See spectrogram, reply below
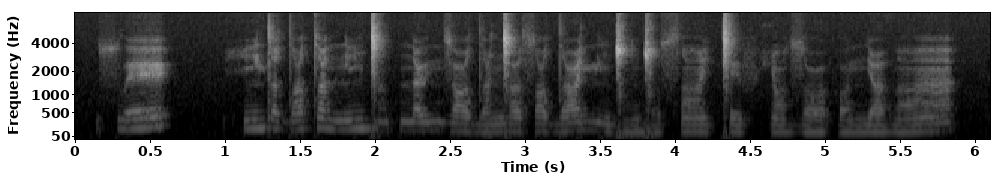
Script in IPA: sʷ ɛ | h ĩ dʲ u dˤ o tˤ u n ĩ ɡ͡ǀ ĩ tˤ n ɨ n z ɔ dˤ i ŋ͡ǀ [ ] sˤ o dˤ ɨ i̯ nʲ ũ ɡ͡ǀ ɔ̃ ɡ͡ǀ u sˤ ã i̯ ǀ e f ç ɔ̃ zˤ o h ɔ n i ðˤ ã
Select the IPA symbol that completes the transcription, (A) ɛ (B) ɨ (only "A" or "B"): B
